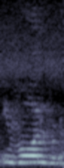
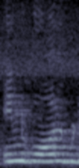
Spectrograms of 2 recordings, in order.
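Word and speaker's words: evolved: कह सकते हैं आप, इवॉल्व्ड होगा, इन्वॉल्व्ड नहीं, इवॉल्व्ड। ओके, थोड़ा सा डिफरेंस है प्रोनाउंसिएशन में।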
